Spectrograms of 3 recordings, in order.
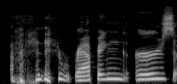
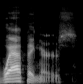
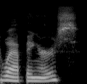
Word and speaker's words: Wappingers: an apartment complex in Rappingers Falls. I'm going to mispronounce that every time. is it New, rap? I thought it was Wappingers. maybe it's Wappingers. That's probably more correct.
